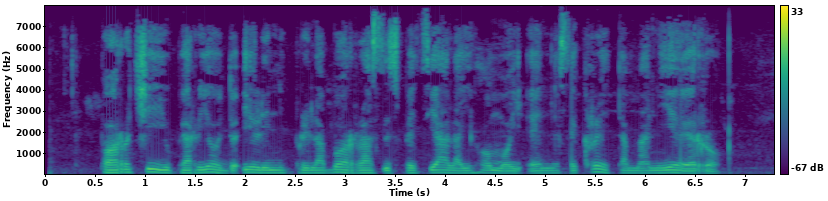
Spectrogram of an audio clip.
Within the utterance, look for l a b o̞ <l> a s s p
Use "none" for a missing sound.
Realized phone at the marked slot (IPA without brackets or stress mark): ɾ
